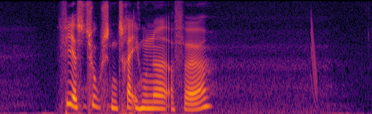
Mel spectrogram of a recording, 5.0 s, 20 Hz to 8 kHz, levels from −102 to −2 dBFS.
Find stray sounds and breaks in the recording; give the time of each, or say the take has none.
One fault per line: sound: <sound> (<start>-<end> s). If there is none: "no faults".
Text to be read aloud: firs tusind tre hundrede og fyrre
sound: chirp (4.1-4.3 s)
